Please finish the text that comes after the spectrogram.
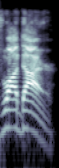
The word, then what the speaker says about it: voir dire: Vinny says voir dire. All right. It's pronounced voir dire.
